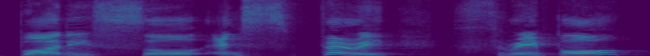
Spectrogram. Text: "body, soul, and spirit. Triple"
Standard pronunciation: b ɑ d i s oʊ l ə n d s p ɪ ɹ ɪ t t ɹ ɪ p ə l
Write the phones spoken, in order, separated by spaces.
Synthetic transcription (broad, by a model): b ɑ d i s oʊ l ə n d s p ɪ ɹ ɪ t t ɹ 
